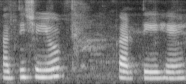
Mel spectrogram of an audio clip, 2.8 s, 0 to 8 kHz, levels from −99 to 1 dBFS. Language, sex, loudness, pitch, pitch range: Hindi, female, -16 LUFS, 250 Hz, 225-275 Hz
